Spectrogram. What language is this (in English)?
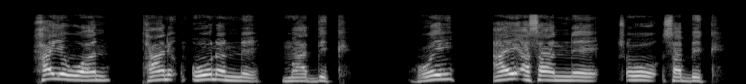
Dawro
